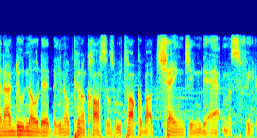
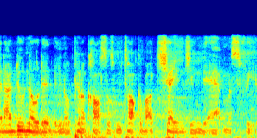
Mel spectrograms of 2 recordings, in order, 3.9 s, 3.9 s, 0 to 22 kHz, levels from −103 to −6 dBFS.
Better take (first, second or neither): first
